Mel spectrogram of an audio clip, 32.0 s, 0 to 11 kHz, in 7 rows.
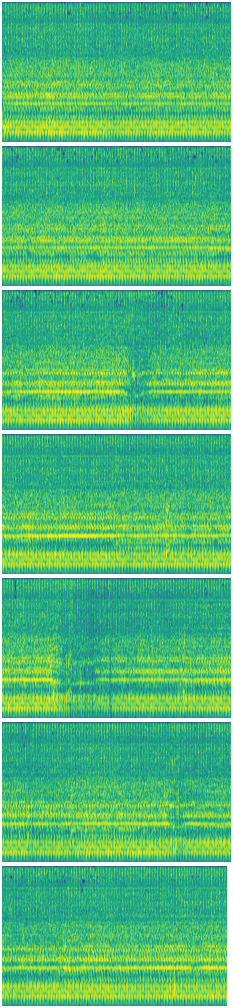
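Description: Kohler small gas engine of a County Line 25-ton log splitter running steadily at working speed. Its note wavers briefly about four times as logs are split.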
